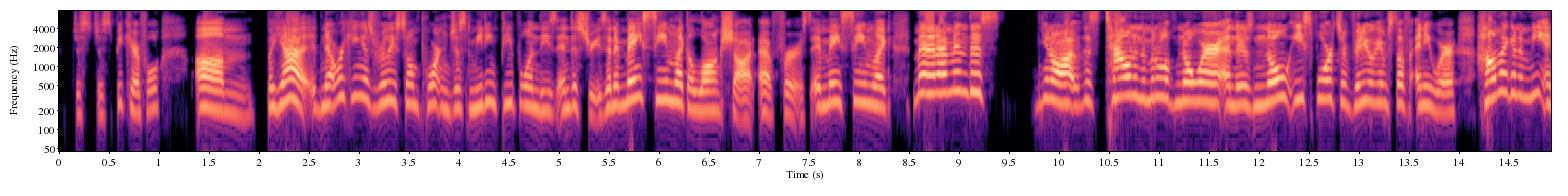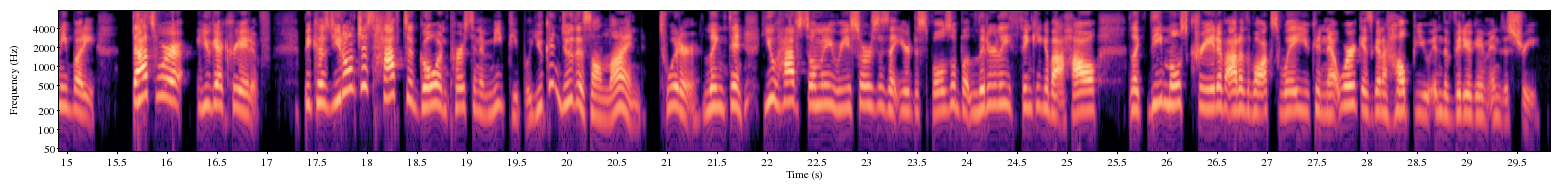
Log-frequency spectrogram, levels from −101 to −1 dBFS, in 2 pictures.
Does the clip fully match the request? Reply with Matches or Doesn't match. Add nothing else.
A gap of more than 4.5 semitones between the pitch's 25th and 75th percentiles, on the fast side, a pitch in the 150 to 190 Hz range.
Doesn't match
